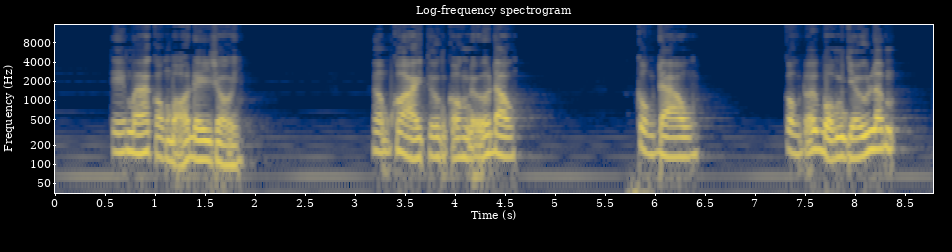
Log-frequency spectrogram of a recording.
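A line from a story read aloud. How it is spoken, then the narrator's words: Child's trembling voice. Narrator (Vietnamese): Thằng nhỏ đáp lại lời bà bằng cái giọng run run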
